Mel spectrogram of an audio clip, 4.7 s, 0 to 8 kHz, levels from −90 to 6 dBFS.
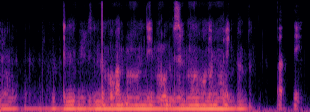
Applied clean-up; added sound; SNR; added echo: neural diffusion model UNIVERSE++.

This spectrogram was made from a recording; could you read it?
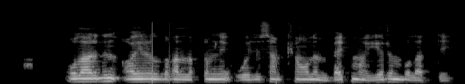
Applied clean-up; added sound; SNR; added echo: none; none; none; none.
